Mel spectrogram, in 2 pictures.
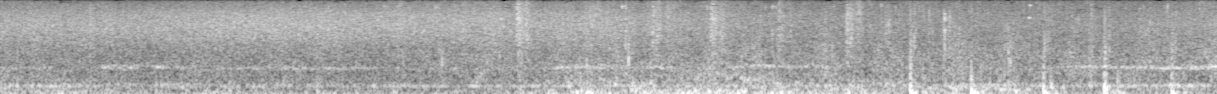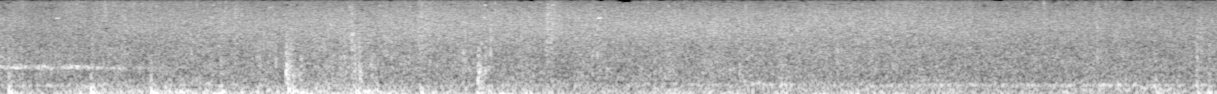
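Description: Footsteps run quickly over grass and wooden boards.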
